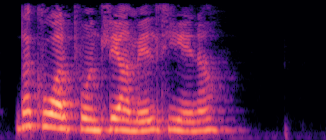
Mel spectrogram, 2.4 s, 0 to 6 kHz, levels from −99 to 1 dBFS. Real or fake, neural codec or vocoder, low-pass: real; none; 5.4 kHz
